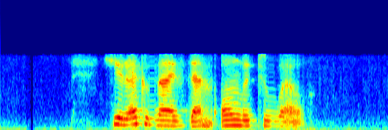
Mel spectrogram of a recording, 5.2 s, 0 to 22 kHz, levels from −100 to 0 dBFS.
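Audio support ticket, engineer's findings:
G.723.1 codec, whole clip: muffled, hoarse speech, nothing up top past 4 kHz, consonants smeared. Sounds like a slow-updating low-rate voice model, fits roughly 6.3 kbit/s with 30 ms frames. Heavy damage, not subtle.

VoIP packet loss concealed by the speech codec: buzzy stretched tone fading out at 0.35–0.45 s (about 90 ms, fits three frames), 2.00–2.14 s just before "them only too", 3.60–3.80 s right after "them only too". Decoder extrapolating last pitch/filter, gain dropping, slow recovery.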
